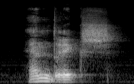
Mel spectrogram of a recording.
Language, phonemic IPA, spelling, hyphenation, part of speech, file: Dutch, /ˈɦɛn.drɪks/, Hendriks, Hen‧driks, proper noun, Nl-Hendriks.ogg
- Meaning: a surname originating as a patronymic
